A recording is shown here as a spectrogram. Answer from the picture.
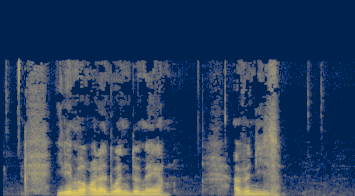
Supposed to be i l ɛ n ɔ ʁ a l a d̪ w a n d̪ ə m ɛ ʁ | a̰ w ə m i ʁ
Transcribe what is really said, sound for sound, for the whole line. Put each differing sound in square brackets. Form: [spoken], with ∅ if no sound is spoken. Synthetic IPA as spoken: i l ɛ [m] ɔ ʁ a l a d̪ w a n d̪ ə m ɛ ʁ | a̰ [v] ə [n] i [z]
